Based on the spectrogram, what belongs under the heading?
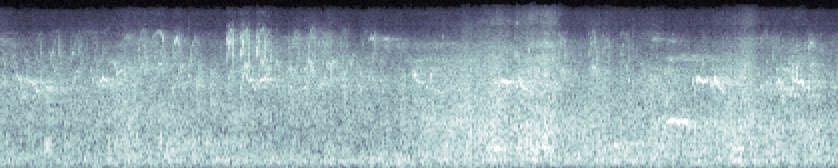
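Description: Birds chirping and calling, many short calls scattered throughout, over a steady outdoor hiss.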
